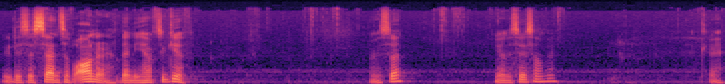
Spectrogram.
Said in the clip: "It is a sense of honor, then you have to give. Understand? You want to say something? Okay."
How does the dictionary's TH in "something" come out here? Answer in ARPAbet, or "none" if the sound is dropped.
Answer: TH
